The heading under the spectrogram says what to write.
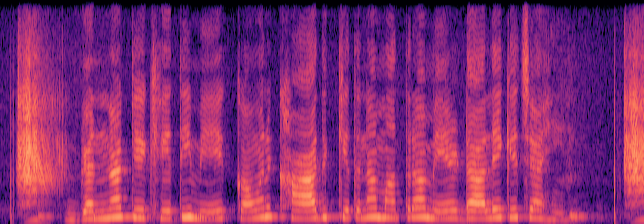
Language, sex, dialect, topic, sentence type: Bhojpuri, male, Southern / Standard, agriculture, question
